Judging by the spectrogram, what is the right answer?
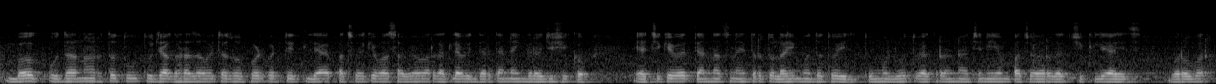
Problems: constant background noise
